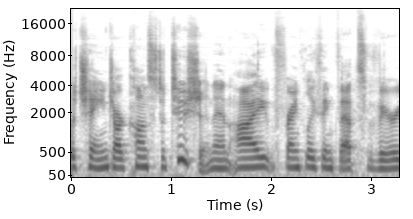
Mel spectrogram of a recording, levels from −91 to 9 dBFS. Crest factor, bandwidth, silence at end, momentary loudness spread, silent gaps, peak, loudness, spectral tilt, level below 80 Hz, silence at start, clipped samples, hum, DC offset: 16 dB; 19.5 kHz; 0 s; 5 LU; none; -12 dBFS; -29 LUFS; -4 dB/octave; -60 dBFS; 0 s; under 0.1%; none; under 0.1%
